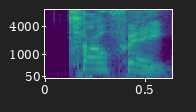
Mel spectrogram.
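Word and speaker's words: Cao Fei: Daar heb je bijvoorbeeld een kunstenaar gezien, Chao Fei. Zeg ik dat goed? – Chao Fei, ja, Chao Fei.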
